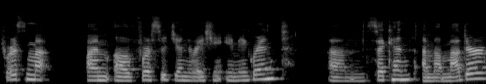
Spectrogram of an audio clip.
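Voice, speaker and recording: A woman with a strong Chinese accent speaks at a medium pitch in a bright, sharp tone against a quiet background. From China. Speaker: professor of education. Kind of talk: panel talk. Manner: halting, many fillers.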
